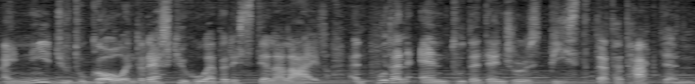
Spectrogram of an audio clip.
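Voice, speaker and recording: Actor as an earnest healer, music behind. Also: male voice, mid-range voice, lightly acted. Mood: urgent, concerned. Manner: earnest, measured. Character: earnest, conscience-torn ancient Greek healer. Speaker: video game character. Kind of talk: dramatic game cutscene dialogue.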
